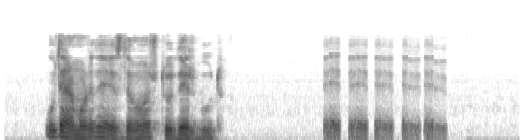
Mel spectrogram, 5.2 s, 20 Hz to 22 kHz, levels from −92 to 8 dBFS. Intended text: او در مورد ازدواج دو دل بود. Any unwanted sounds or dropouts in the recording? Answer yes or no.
yes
